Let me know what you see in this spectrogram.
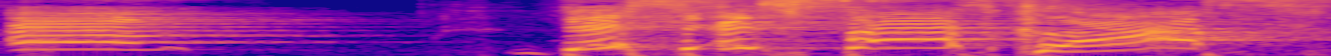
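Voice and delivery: acted-out very high, drawn-out shout at full stretch. Retelling a woman on a plane announcing something: imitating someone shouting. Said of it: "at the top of her voice, she shouts".

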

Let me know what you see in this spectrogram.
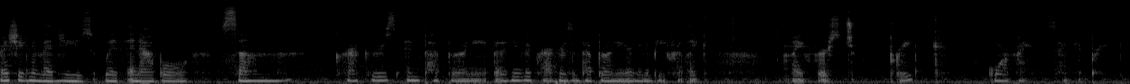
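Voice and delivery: soft, hushed whisper. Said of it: "Sorry I'm being quiet. Cheyenne's asleep over there".

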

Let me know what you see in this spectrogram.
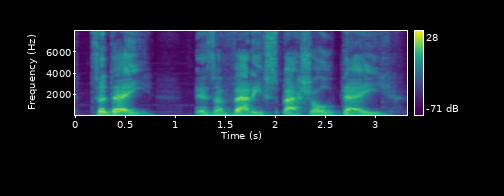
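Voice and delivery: put-on slow, light, drawn-out intro voice with slight Scouse accent. Doing another creator's intro as an impression: imitating Matt H D Gamer's intro. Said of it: "Shall I do his intro?".

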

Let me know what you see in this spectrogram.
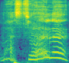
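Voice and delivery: high, loud shocked outcry.

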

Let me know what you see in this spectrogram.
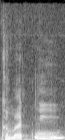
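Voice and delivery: mocking, high-pitched voice.

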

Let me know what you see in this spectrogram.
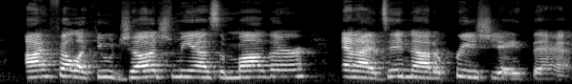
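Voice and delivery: ordinary delivery

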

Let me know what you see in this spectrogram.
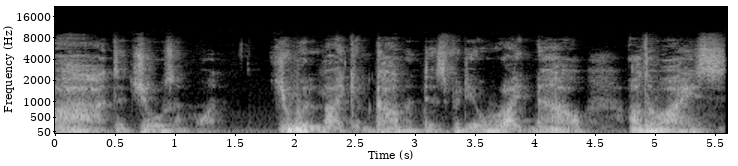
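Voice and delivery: echoey demonic voice. Tutorial testing a larger room size on the effect, echoey demonic voice. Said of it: "the demonic voice".

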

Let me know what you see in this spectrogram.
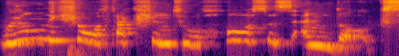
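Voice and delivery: put-on British old woman voice. Trying the british accent and sounding like a grandma: put-on british accent. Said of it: "whenever I try to do the British accent, I sound like a British grandma. I was like".

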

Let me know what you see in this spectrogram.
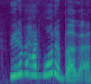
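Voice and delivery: put-on British accent. Repeating another speaker's line back to them: imitating a British accent. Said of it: "The European genes are kicking in".

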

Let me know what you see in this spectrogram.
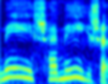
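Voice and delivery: alarmed, frightened, high-pitched shout. Retell how a woman walking in the forest with her daughter met a naked man, retelling a scream. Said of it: "почала кричати".

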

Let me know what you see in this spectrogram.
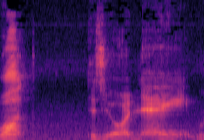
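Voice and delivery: put-on deep, low, pitch-shifted old man voice. Dubbing the Bridge of Death scene, questioning the knight: Bridgekeeper voice, artificially deepened. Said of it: "Look, there's the old man from scene 24. ... He is the keeper of the Bridge of Death. ... I will be using a pitch changer to just artificially deepen my voice while I do random stuff".

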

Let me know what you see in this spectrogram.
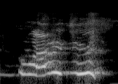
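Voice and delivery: high, loud, breathless laughter, gasping.

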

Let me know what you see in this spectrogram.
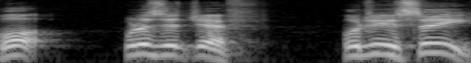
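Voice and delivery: panicky, panicked, very high-pitched voice. A narrator voices a crewman on a ship's bridge asking what his companion sees, panicked. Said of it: "he asked in panic".

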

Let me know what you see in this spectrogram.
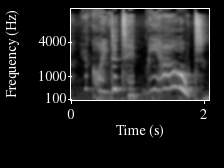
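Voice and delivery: hushed whisper. Sitting in the giant's turning ear, the passenger speaks to him, whispering. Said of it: "Sophie whispered".

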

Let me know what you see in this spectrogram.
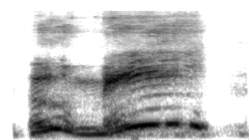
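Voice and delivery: very high, squeaky, loud, goofy, funny beast voice. A player voicing Splug answering the group, in a funny Splug voice. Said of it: "And with such a funny voice".

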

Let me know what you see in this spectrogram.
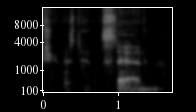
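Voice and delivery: soft, unvoiced whisper.

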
